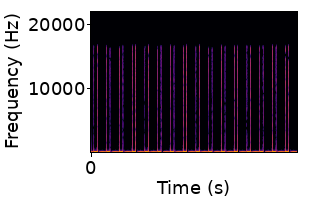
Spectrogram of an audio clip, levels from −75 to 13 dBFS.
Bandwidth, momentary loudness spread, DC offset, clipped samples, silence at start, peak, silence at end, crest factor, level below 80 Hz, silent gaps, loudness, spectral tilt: 17.5 kHz; 3 LU; 0.3%; under 0.1%; 0 s; -2 dBFS; 0 s; 8 dB; -20 dBFS; none; -26 LUFS; -5 dB/octave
